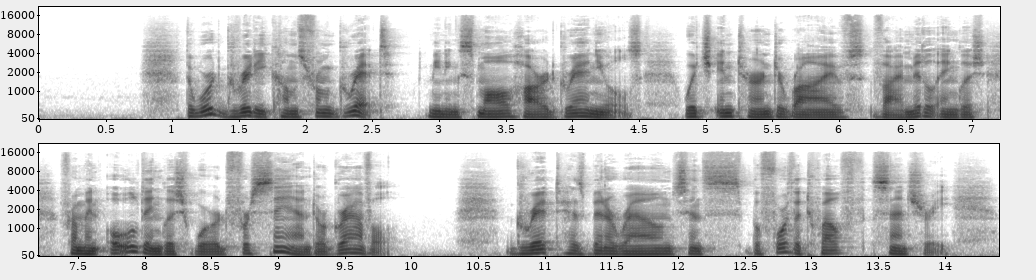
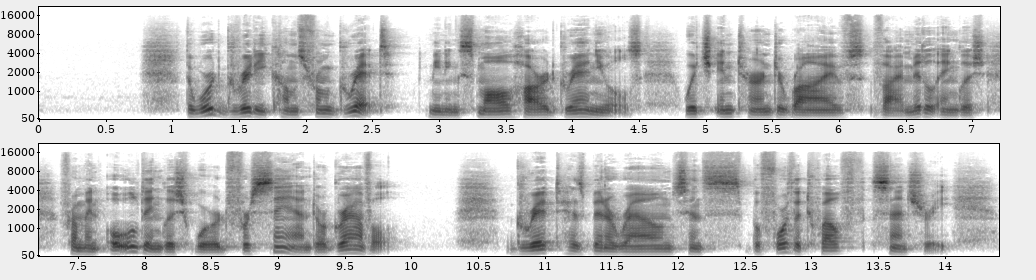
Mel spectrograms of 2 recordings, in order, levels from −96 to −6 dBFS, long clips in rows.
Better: first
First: none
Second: thin; very; fading below 350 Hz

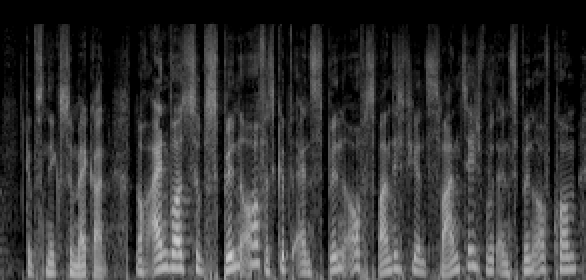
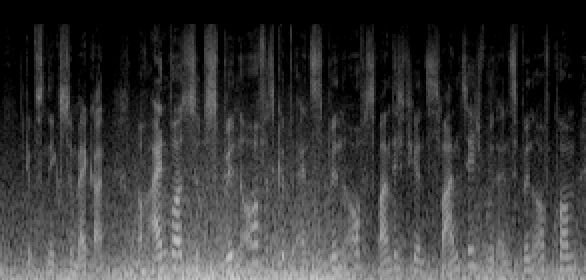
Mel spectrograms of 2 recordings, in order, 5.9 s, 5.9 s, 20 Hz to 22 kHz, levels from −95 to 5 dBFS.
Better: first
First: none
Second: wind noise on the microphone; heavy; 7 dB below the speech

